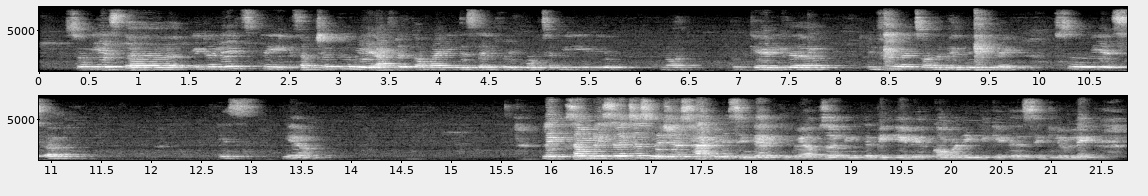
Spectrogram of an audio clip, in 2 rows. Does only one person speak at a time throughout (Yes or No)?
Yes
